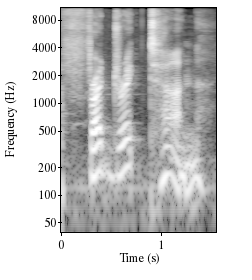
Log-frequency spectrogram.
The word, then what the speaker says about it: Fredericton: Yeah, Fredericton.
